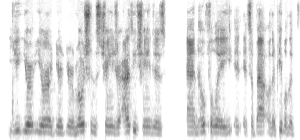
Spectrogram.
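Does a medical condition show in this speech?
Yes: stuttering; mumbles, self-described; here repeated words.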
